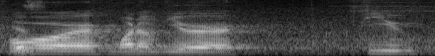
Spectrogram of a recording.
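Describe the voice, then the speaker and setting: A man's voice: mid-range voice, steady tone, slow pace. A man hosting a casual, joking chat over dinner at a restaurant, laughing often. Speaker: restaurant owner and show host. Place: restaurant table. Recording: noisy restaurant background.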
